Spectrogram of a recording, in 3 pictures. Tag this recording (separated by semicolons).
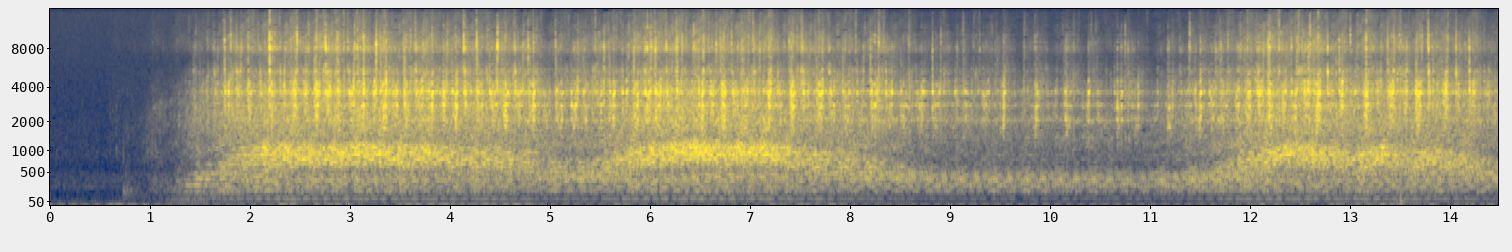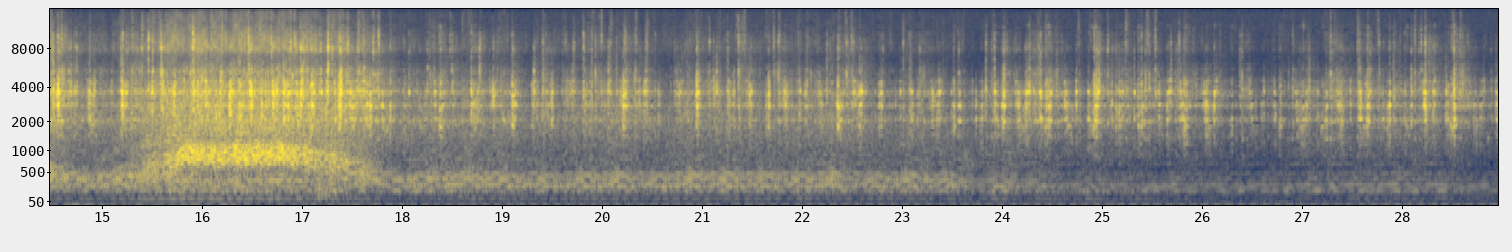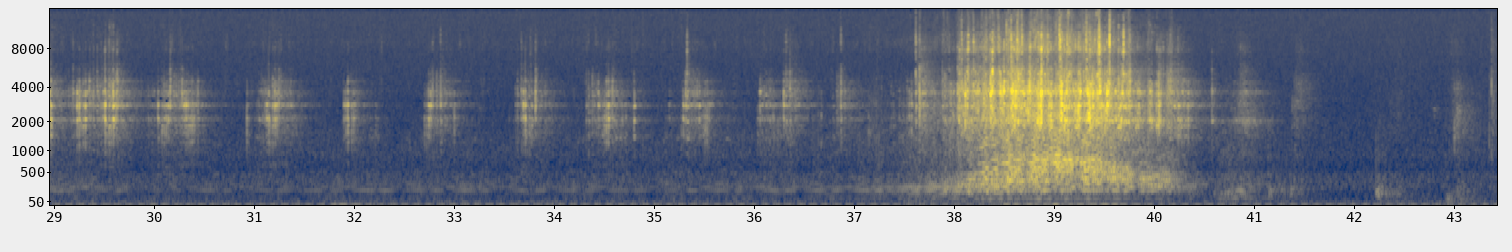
rubber; blades; fan; bullroarer; band; air; turbine; propeller; rotate; rotor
